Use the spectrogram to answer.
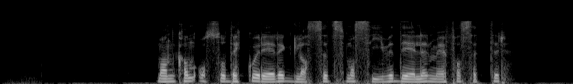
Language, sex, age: Norwegian, male, 22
